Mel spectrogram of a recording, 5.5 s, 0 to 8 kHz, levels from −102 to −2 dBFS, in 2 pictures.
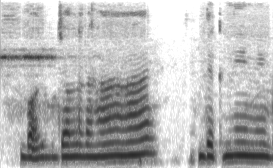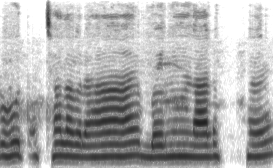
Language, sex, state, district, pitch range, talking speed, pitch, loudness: Hindi, female, Bihar, Purnia, 210-225 Hz, 155 wpm, 215 Hz, -23 LUFS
